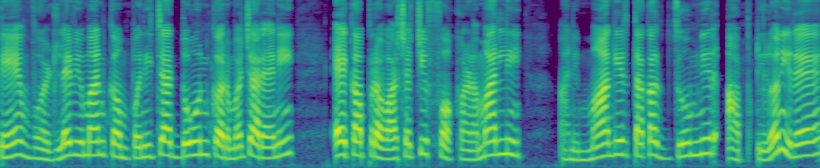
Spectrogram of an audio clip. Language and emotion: Goan Konkani, disgusted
